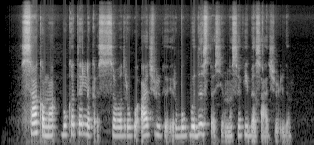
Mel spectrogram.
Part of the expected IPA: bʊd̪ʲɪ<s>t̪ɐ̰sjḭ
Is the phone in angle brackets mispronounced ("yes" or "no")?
no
